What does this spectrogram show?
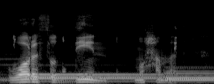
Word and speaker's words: Warith Deen: imam warith deen muhammad if you want to pronounce his name in the proper arabic fashion it would be imam warathin but he's also known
